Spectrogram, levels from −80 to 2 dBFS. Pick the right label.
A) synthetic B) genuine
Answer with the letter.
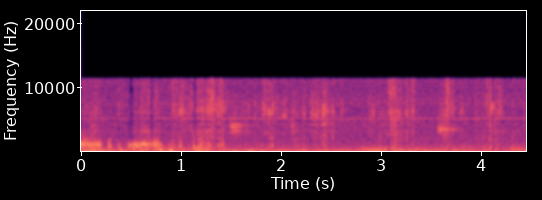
B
